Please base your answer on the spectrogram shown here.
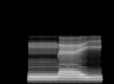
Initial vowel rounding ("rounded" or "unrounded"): unrounded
